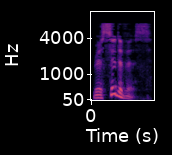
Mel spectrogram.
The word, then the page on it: recidivous: British English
